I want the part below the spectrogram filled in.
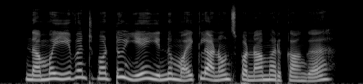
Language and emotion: Tamil, sad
